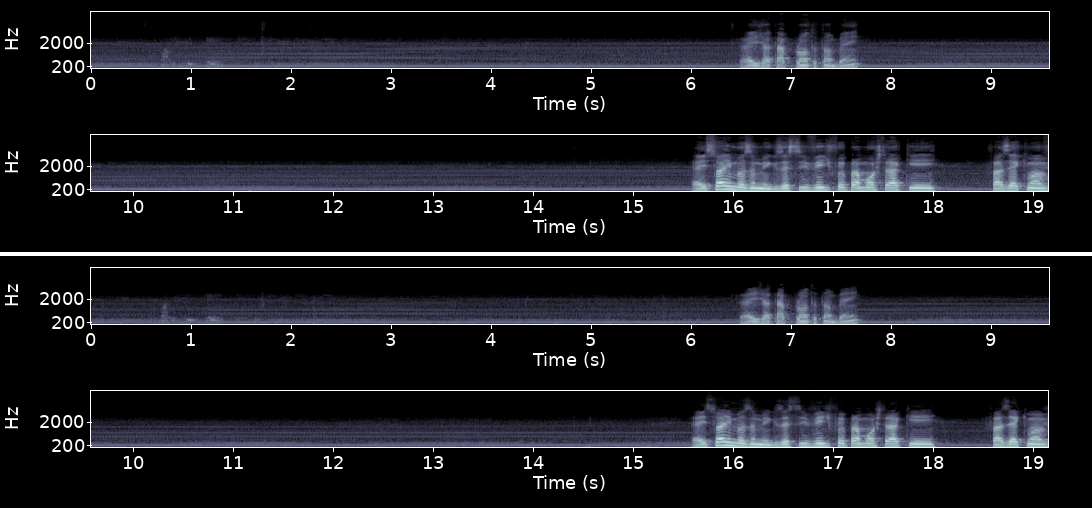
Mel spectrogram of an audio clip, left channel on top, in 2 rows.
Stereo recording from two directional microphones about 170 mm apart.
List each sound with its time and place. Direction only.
6.4 s speech: 5° left (ahead or behind)
15.5 s speech: 10° left (ahead or behind)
